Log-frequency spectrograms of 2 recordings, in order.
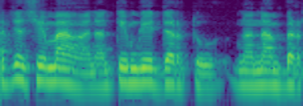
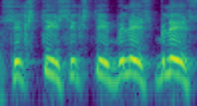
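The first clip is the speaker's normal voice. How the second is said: raised, high-pitched shouting; 7 semitones higher, 7 dB louder than usual. Retelling what was shouted during an exchange of fire: imitating own shout. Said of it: "tapos sinisigaw ko".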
